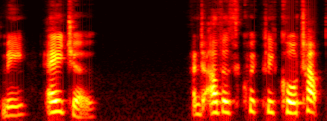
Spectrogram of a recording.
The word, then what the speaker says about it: Ajo: "In Spanish it would be pronounced Ajo. But we are not Spanish in Sangoa."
